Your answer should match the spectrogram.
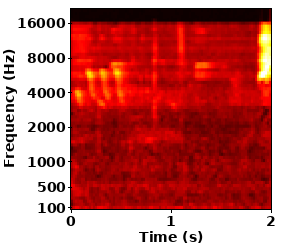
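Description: Faint outdoor background with a few soft, high bird chirps: a quick run of short descending chirps near the start and a fainter one about a second in.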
